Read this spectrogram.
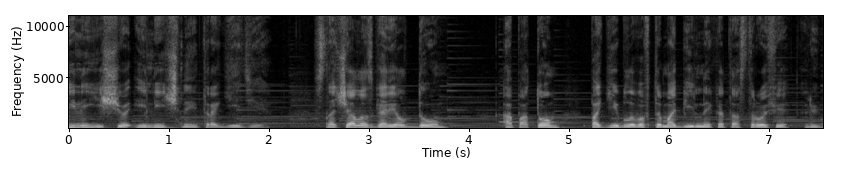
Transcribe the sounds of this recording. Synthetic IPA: ilʲɪjɪɕːoʔilʲit͡ɕnɨjɪt̪ɾɐɡʲedʲɪjɪ | snɐt͡ɕalˠəzɡɐɾʲe̞lˠd̪o̞m | ɐpɐt̪o̞m | pɐɡʲiblˠəvɐft̪əmɐbʲilʲnəjkət̪ɐst̪ɾo̞fʲɪlʲʊbʲ

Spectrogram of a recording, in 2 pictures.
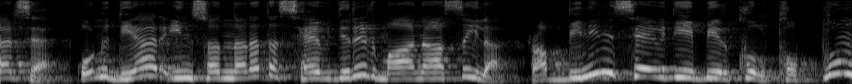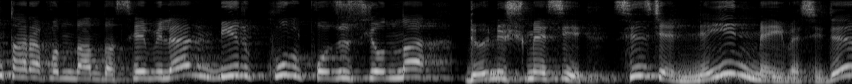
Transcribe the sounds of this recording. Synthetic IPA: æɾsɛ̰ | o̞nud̪ijæɾinsanlˠaɾad̪asɛvd̪iɾiɾmaːnaːsɯjlˠa̰ɾabːininsevd̪iːbiɾkʰulˠt̪ʰo̞plˠumt̪ʰaɾafɯnd̪and̪asevilʲænbiɾkʰulˠpʰo̞zisjo̞nuna | d̪ø̞nyʃmesi | sizd͡ʒɛnejinmejvesid̪i̥

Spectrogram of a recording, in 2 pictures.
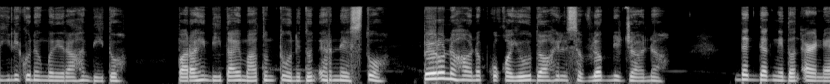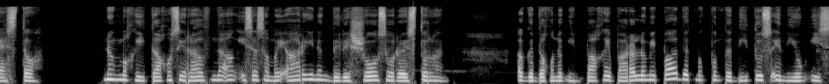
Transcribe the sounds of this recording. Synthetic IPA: piːlɪkonɐŋmɐnɪɾaːɦɐnd̪iːt̪o̞ | paːɾɐhɪnd̪iːt̪aːjo̞mat̪ʊnt̪onɪd̪onɛɾnɛst̪o̞ | pɛːɾo̞nɐɦaːnɐp̚ko̞kɐjo̞d̪aːɦɪlsɐvlaɡ̚nɪd͡ʒaːnɐ | d̪ɐɡ̚d̪ɐɡ̚nɪd̪onʔɛɾnɛst̪o̞ | nɐŋmɐkiːt̪ɐʔɐko̞sɪɾalfnɐʔɐŋɪsasɐmɐjʔaːɾinɐŋd̪ɛlɛʃo̞soɾɛst̪oɾant̪̚ | ʔɐɡad̪ɐko̞nɐɡ̚ʔɪmpaːkɪpaːɾɐlʊmɪpad̪ɐt̪̚mɐɡ̚pʊnt̪ɐd̪iːt̪o̞sɐʔɪnjoŋis

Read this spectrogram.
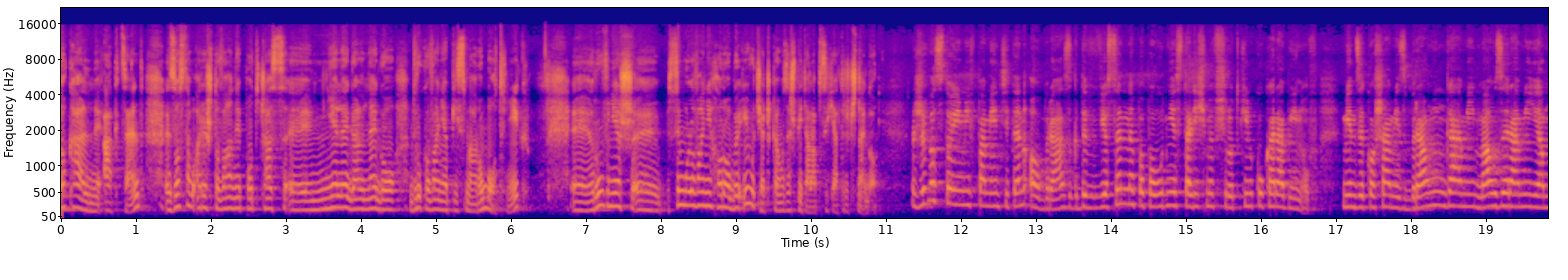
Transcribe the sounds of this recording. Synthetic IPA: ɔkalnɘʔakt̪sɛnt̪zɔst̪awʔaɾɛʂt̪ɔvanɘpɔt̪t͡ʂasɲɛlɛɡalnɛɡɔd̪ɾukɔvaɲapʲismaɾɔbɔt̪ɲik | ɾuvɲɛʂsɘmulɔvaɲɛxɔɾɔbɘʔiut͡ɕɛt͡ʂkãzɛʂpʲit̪a̰la̰psɘxʲjat̪ɾɘt͡ʂnɛ̰ɡɔ̰ | ʐɘvɔst̪ɔjimʲifpamʲjeɲt͡ɕit̪ɛnɔbɾasɡd̪ɘvːʲjɔsɛnːɛpɔpɔwud̪ɲɛst̪alʲiɕmɘfɕɾut̪kʲilkukaɾabʲinṵf | mʲjɛnd̪zɘkɔʂamʲizbɾawɲiŋɡamʲimawzɛɾamʲijam

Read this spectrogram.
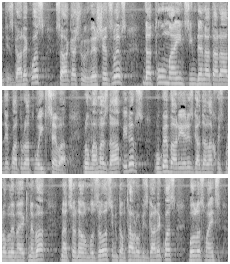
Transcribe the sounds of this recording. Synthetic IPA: nt̪ʼisɡaɾɛkʼwasː | aːkʼaʃwilivɛɾʃɛd̪zlɛps | d̪at̪ʰumaint̪sʰimd̪ɛnat̪ʰaɾaːd̪ɛkʼwat̪ʼuɾat̪ʰmɔikʰt̪sʰɛva | ɾɔmamas̬d̪aːpʼiɾɛps | ukʼwɛbaɾiɛɾis̬ɡad̪alaχwispʼɾɔblɛmaɛkʰnɛba | nat̪sʰiɔnalˠuɾmɔd̪zɾaɔsimit̪ʼɔmt̪ʰavɾɔbis̬ɡaɾɛkʼwas | bɔlɔsmaint̪sʰ

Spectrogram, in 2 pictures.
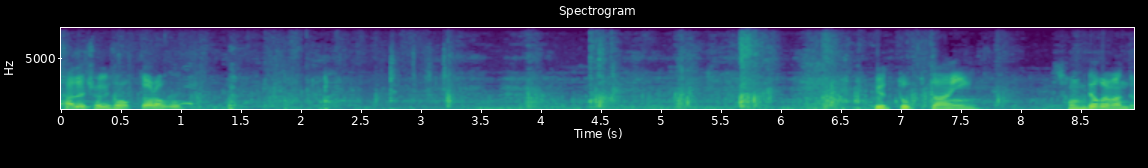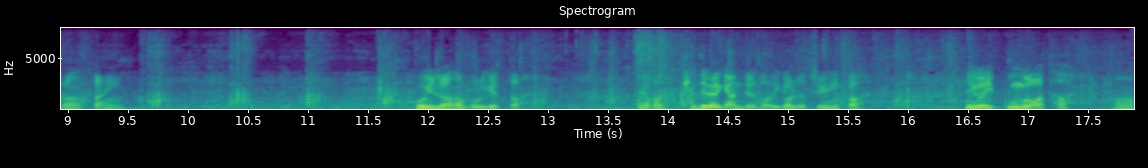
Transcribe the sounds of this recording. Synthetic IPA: tadɯɭt͡ɕʌɡis̬ʰʌʌk̚t͈ʌɾaɡo | kɯtopt͈aiŋ | sʰʌŋbjʌɡɯɭmandɯɾʌnat̚t͈aiŋ | oiɭːoanamoɾɯɡe̞t̚t͈a | neɡapʰidɯbeɡeandwe̞sʰʌiɡʌɭːʌt͡ɕ͈iɲik͈a | neɡaip̚k͈unɡʌk͈atʰa

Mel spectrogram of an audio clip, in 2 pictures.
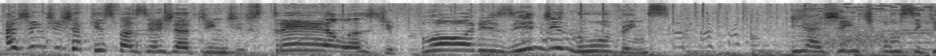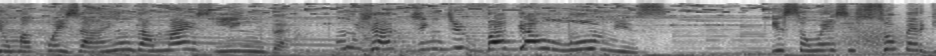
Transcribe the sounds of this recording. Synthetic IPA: aʒẽnt͡ʃɪʒakisfazeɾʒaɾd͡ʒĩd͡ʒɪɪst̪ɾelɐzd͡ʒɪfloɾɪzɪd͡ʒɪnuvẽj̃s | ɪaʒẽnt͡ʃɪ̥kõsɪɡiwũmɐkojzɐaĩnd̪ɐmajzlĩnd̪ɐ | ũʒaɾd͡ʒĩd͡ʒɪvaɡalũmɪs | ɪsɐ̃w̃esɪsːupeɾɡ

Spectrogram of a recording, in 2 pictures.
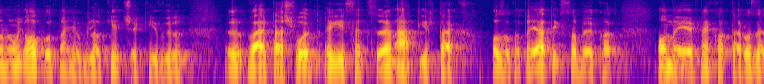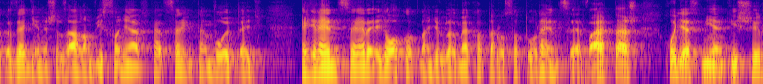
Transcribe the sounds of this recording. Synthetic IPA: nomhoɟɒlko̞t̪maːɲjo̞ɡilɒkkeːt̪ʃekiːvyl | vaːlt̪aːʃʋo̞lt̪ɛɡeːsɛt̪søɛnʔa̰ːt̪iːrt̪aːk | ɒzo̞kɒt̪ɒjaːt̪eːksɒbajokɒt̪ | ɒmɛjɛkmɛkhɒt̪a̰ːɾo̞zːaːkɒzɛɟeːneːʃɒzaːlːɒɱviso̞ɲaːt̪ːɛːt̪sɛɾint̪ɛɱvo̞lt̪ɛɟ | ɛɟrɛnt̪sɛɾɛ̰ɟɒlko̞t̪maːɲjo̞ɡilɒɡmɛkhɒt̪aːɾo̞shɒt̪oːɾɛnt̪sɛrʋaːlt̪aːʃ | ho̞ɟɛst̪mijɛŋkiʃːeːɾ

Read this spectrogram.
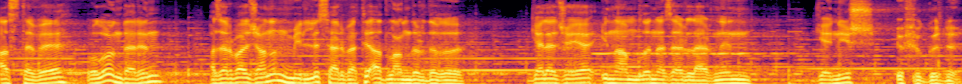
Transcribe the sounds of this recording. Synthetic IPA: ɑst̪ʰeve | olˠuønd̪æɾin | ɑzæɾbɑjd͡ʒɑnɯnmilːisæɾvæt̪ʰiɑd̪lˠɑnd̪ɯɾd̪ɯʁɯ | ɟælæd͡ʒæjæʔinɑmlˠɯnæzæɾlæɾinin | ɟe̞niʃ | yfyɡyd̪y

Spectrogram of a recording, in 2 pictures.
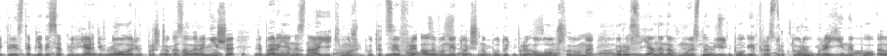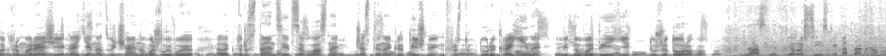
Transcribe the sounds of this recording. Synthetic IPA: it̪ɾɪst̪ɐpʲjɐd̪esʲat̪mʲilʲjɑrdʲiwd̪ɔlˠːɐɾʲiwpɾɔʃt͡ʃɔkɐzɑlˠɪɾɐnʲiʃɛt̪epɛrjanɛznɑjʊjɐkʲimɔʐʊt̚ʲbut̪ɪt̪sɪfɾɪʔɐlˠɛʋɔnɪt̪ɔt͡ʃnɔbud̪ʊt̚ʲpɾɪɦɔlˠɔmʃlˠɪʋɪmɪbɔɾɔsʲijanɪnɐwmɪsnɔbʲjut̚ʲpɔʔinfɾɐst̪ɾʊkt̪uɾʲiukɾɐjinɪpɔʔelˠɛk̚t̪ɾɔmeɾɛʒʲijɐkɑjɛn̪ɐd̪zʋɪt͡ʃɑjnɔʋɐʒlˠɪʋɔjʊelˠɛk̚t̪ɾɔst̪ɑnʲt͡sʲijit̪sɛʋlˠɑsnɛt͡ʃɐst̪ɪnɐkɾɪt̪ɪt͡ʃnɔjiinfɾɐst̪ɾʊk̚t̪uɾɪkɾɐjinɪ | ʋʲid̪̚nɔʋɪt̪ɪjijid̪uʒɛd̪ɔɾɔɦɔ | nɑsʲlʲid̪kɪɾɔsʲijsʲkɪxɐt̪ɑk̚t̪ɐm

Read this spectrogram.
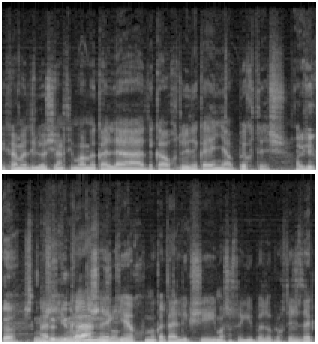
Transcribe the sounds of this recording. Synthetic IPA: ixɐme̞ðilo̞siɐnθimɐme̞kɐlɐðe̞kɐo̞xt̪o̞iðe̞kɐe̞ɲɐpext̪esɐɾçikɐsɐɾçiikɐneceexume̞kɐt̪ɐliksiimɐst̪ɐnst̪o̞ʝipe̞ðo̞pɾo̞xt̪ezðe̞k

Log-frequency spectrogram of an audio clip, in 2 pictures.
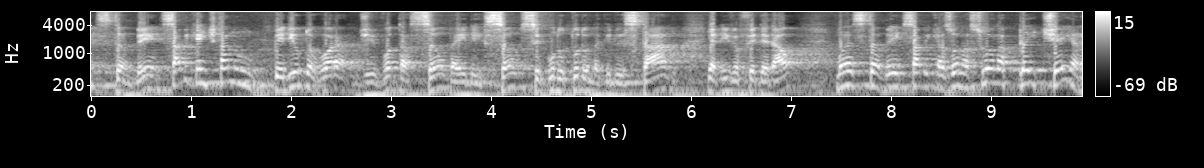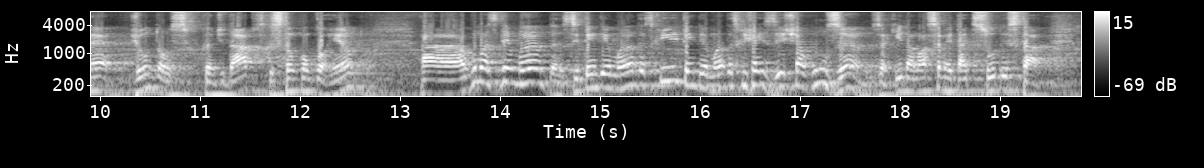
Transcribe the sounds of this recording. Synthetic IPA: t͡ʃɪ̥st̪ɐ̃mbẽj̃sabɪ̃kɪɐʒẽnt͡ʃɪ̥t̪anũpeɾiwd̪ʊaɡɔɾɐd͡ʒɪvot̪asɐ̃w̃d̪ɐelejsɐ̃w̃seɡũnd̪ʊt̪ud̪ʊ̃d̪ɐakid̪ʊɪst̪ad̪ʊ | ɪanivewfed̪eɾaw | mɐst̪ɐ̃mbẽj̃t͡ʃɪsabɪ̃kɪɐzõnɐsuɐɛlɐplejt͡ʃejɐnɛʒũnt̪ʊawskɐ̃nd͡ʒid̪at̪ʊ̥skɪst̪ɐ̃w̃kõkoɦẽnd̪ʊ | aawɡũmɐzd̪emɐ̃nd̪ɐzɪt̪ẽj̃d̪emɐ̃nd̪ɐskɪt̪ẽj̃d̪emɐ̃nd̪ɐskɪʒaezist͡ʃẽawɡũzɐ̃nʊzakinɐnɔsɐmet̪ad͡ʒɪsud̪ʊɪst̪ad̪ʊ

